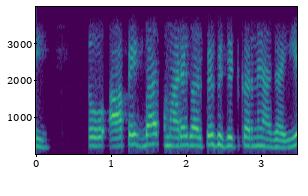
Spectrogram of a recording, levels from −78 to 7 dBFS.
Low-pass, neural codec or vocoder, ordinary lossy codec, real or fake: 3.6 kHz; none; Opus, 32 kbps; real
